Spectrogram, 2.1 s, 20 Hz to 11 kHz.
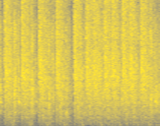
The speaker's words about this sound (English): And what you just heard was 15 rounds, back fast.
